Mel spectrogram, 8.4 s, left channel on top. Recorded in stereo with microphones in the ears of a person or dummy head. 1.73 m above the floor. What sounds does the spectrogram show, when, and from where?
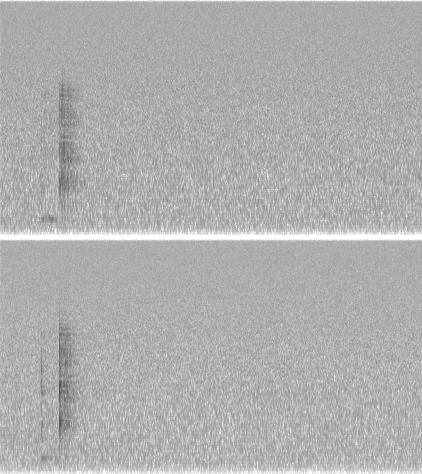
0.8 s a dropped coin: 40° right (ahead or behind), 2.5 m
